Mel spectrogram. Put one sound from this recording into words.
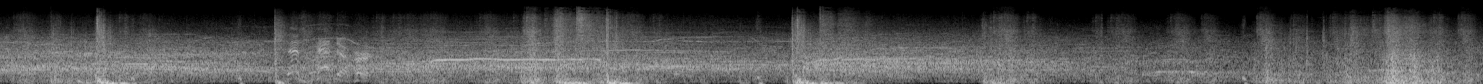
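Heavy bodies thud against a wrestling mat.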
